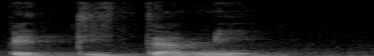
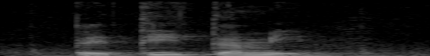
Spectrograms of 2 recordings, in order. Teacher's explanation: Cela sonnerait petit ami. Donc la consonne finale de petit devient sonore. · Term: liaison obligatoire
